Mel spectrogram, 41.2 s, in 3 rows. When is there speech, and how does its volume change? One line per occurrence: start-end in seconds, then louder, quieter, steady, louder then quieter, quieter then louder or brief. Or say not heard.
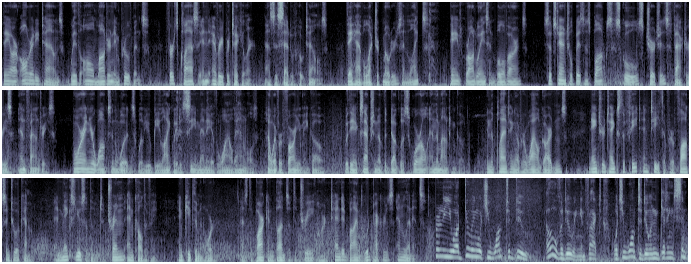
0.0-41.1 steady.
